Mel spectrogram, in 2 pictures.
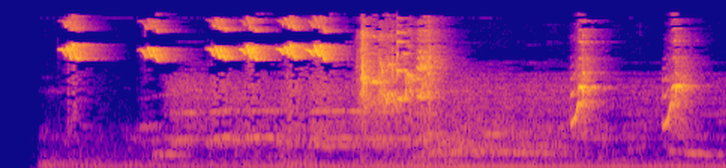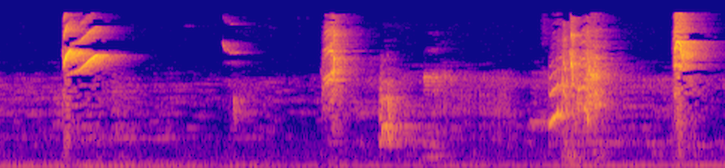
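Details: Sooty-headed bulbul in full 'gacor isian' song, a lively song packed with inserted phrases: short high double chirps in quick bursts, then a buzzy rasping phrase, followed by scattered sharp downward whistles and clear slurred notes.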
